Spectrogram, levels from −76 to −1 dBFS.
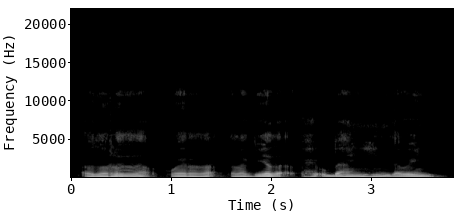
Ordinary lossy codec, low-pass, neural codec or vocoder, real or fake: none; none; none; real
